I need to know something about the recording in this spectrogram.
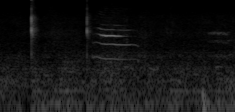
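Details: Cat meowing once, a short bright call lasting about half a second, preceded by two sharp clicks and followed by a faint brief chirp in a quiet indoor setting.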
